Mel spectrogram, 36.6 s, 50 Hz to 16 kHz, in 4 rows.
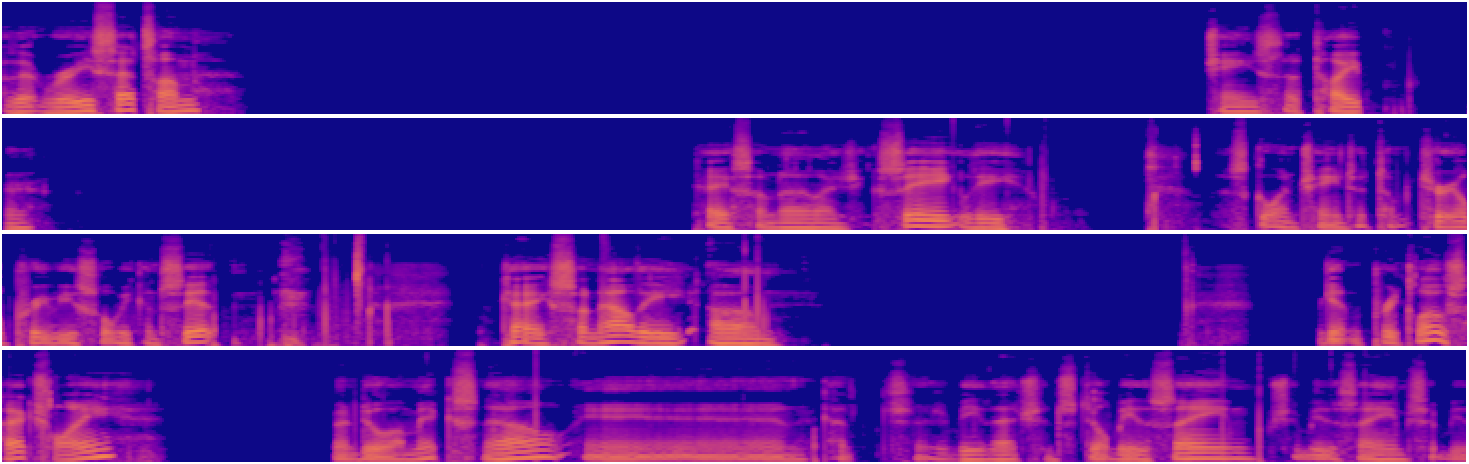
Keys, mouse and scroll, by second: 18.3 z, 19.2-20.0 scroll up 5, 20.0-20.5 scroll up 4, 23.4-30.6 middle drag, 30.6-36.6 drag.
